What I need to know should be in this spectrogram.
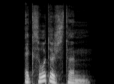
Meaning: strong dative masculine/neuter singular superlative degree of exotisch
- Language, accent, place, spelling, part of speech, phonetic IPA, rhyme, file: German, Germany, Berlin, exotischstem, adjective, [ɛˈksoːtɪʃstəm], -oːtɪʃstəm, De-exotischstem.ogg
